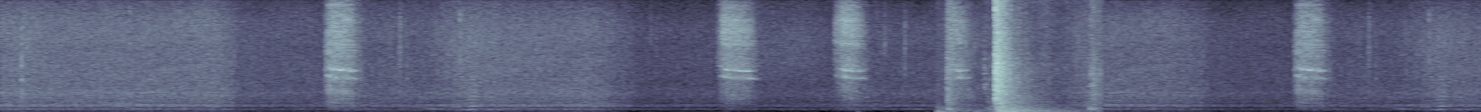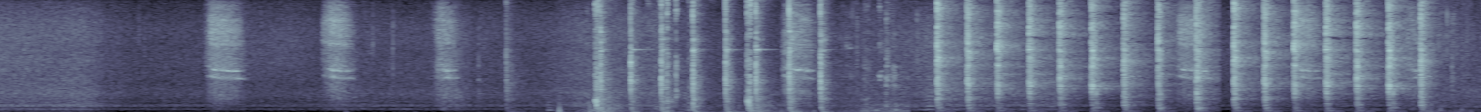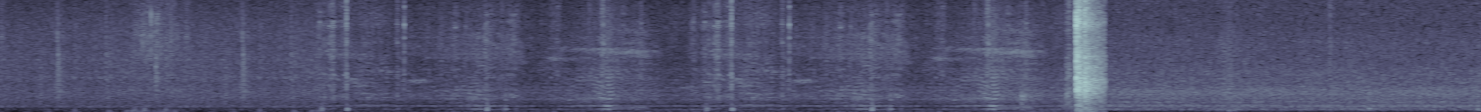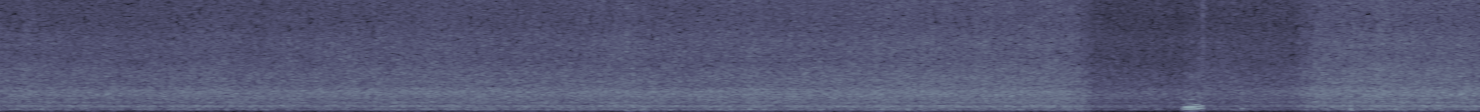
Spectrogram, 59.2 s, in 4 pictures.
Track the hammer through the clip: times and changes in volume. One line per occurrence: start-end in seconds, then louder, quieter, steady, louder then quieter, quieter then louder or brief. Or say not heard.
19.9-29.2 steady.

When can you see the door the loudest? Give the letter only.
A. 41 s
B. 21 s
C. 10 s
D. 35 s
C.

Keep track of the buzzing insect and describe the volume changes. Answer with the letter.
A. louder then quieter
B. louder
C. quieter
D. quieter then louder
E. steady
D.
